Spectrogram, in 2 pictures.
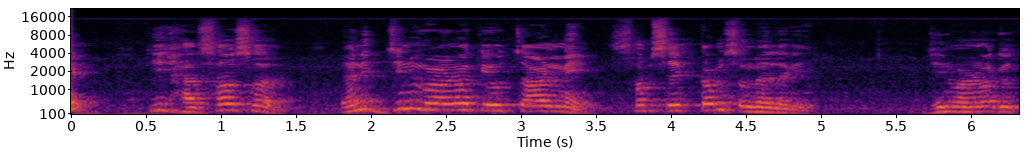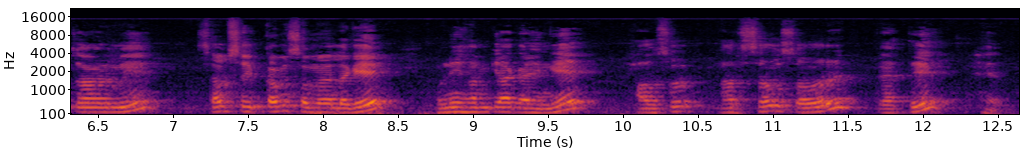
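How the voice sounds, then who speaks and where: A man's voice: high-pitched, darkish tone, roomy sound, slight background noise. A man teaching a grammar lesson who asks the class questions and answers them himself. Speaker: school teacher.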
